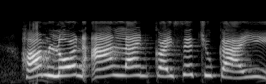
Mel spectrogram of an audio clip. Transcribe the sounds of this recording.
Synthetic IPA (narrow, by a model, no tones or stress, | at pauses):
həmlonanlajnkəjset͡ʃukaĩ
